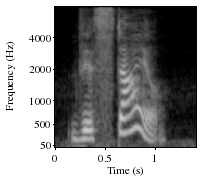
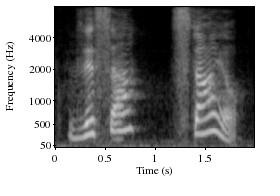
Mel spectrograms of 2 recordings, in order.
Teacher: You can see there are the same S sounds, so you need to speak it with one S sound · Shown in: first take · this style. Can you hear that I make the S sound a little bit longer?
